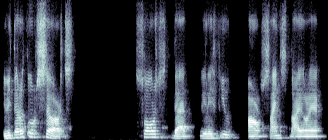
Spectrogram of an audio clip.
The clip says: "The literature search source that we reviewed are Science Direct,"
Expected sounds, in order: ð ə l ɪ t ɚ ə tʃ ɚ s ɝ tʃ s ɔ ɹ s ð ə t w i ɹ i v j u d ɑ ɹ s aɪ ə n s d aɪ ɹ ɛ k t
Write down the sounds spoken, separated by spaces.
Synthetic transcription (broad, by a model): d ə l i t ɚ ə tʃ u s ɝ tʃ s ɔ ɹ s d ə t w i ɹ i f j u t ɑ w s aɪ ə n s d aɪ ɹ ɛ k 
